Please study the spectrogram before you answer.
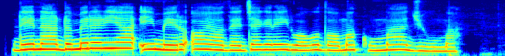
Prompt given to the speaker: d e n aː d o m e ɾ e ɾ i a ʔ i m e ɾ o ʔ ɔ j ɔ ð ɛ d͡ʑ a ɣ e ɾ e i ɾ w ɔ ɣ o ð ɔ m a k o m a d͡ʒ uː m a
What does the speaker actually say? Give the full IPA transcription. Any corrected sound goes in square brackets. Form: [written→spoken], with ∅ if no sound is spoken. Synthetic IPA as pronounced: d e n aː d o m e ɾ e ɾ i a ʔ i m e ɾ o ʔ ɔ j ɔ ð ɛ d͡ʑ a ɣ e ɾ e i ɾ w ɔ ɣ o ð ɔ m a k [o→u] m a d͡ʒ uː m a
